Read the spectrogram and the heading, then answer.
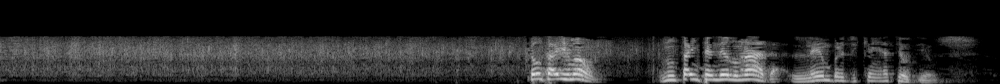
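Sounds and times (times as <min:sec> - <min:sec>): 
audience applause: 0:00.0 - 0:07.2
speech: 0:05.3 - 0:09.6.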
